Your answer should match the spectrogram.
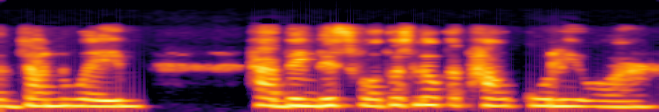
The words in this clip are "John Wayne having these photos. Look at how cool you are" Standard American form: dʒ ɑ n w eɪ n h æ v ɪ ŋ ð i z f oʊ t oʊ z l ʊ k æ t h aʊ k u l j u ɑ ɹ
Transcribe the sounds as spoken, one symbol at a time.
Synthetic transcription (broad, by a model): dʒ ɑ n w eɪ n h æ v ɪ ŋ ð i s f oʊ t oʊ s l ʊ k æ t h aʊ k u l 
